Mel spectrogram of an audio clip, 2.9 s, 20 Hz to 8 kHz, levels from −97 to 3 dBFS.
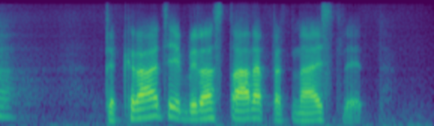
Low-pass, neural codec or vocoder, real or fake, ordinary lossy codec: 7.2 kHz; codec, 16 kHz, about 1 kbps, DyCAST, with the encoder's durations; fake; none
